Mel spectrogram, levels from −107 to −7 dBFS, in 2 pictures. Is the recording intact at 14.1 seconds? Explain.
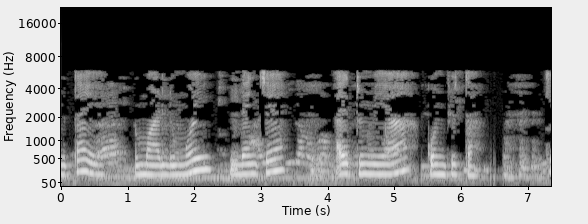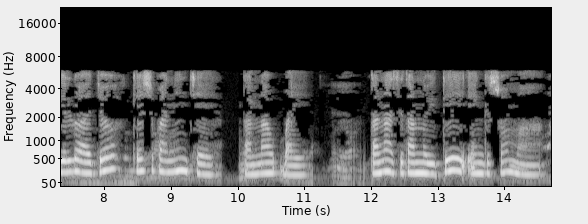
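No. At 14.1 s, as throughout the clip, nothing sounds above 5.9 kHz. The speech is watery and swirly with smeared attacks, likely from heavy MP3 compression at a starved bitrate.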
